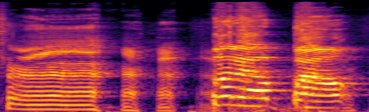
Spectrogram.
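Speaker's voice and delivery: slow drawn-out rimshot; rimshot ba-da-bow. Pretend. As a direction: sing the rimshot through a laugh. Punchline sting.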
